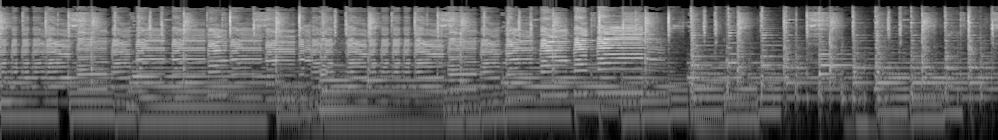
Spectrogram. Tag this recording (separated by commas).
Saxophone, Music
